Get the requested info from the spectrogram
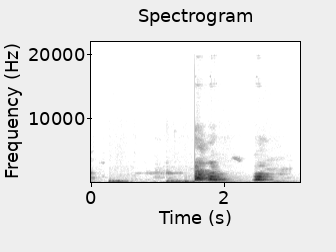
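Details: Village dogs barking in the rural Sisaket countryside of Thailand, many of them joining in one after another like a chorus or warning signal. Faint low grumbles are heard first, then two louder, sharper barks at a distance.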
